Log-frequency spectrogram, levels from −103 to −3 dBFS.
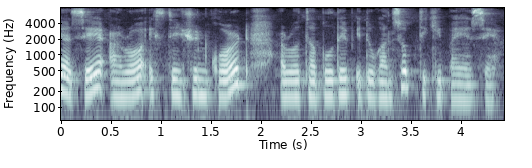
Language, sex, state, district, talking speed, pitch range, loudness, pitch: Nagamese, female, Nagaland, Dimapur, 175 wpm, 155-170 Hz, -17 LUFS, 160 Hz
